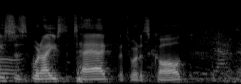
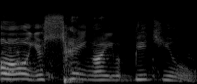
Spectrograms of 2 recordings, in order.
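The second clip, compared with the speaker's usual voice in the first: put-on French accent, soft and pitched up; 9 semitones higher, 8 dB quieter than usual. Joking with friends, the speaker repeats a line in a French accent.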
